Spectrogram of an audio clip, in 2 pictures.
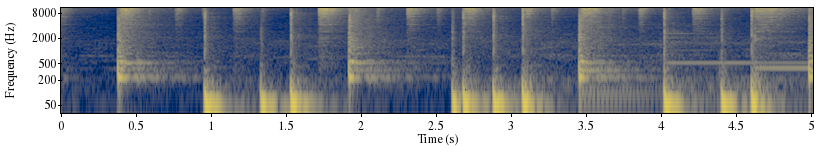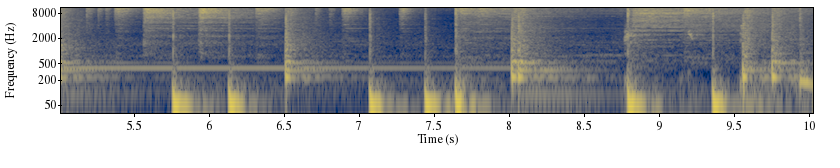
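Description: Live rock band's drum kit playing on its own as a lead-in to the next song: kick, snare and cymbal hits at a quick, uneven pace, with a held note from another instrument sounding for a few seconds in the middle.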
